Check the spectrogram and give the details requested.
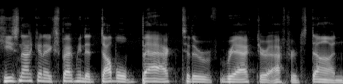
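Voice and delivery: ordinary delivery

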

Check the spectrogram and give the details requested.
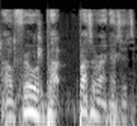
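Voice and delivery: put-on voice, straining the throat. Gamer playing as Batman faces a locked door, Batman voice. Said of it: "I'm [name]. ... [name]'s harder. Does it actually hurt my throat to do that? I've been doing way too much screamo".

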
